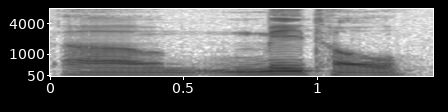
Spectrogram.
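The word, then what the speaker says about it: Mỹ Tho: Mai Tho.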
